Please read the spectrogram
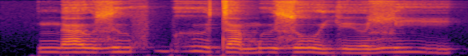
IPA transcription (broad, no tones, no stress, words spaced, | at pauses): naʊ̯zɯfbʱɯd amɯzo jeə̯ɮi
